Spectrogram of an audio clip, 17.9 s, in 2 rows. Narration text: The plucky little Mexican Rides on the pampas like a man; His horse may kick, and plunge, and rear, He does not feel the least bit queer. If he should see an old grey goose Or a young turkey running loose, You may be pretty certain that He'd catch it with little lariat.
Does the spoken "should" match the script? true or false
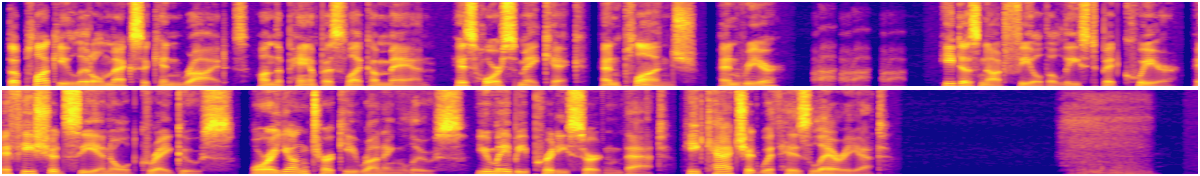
true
